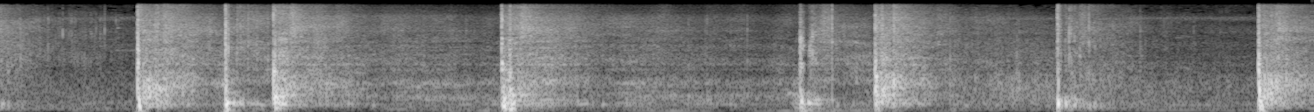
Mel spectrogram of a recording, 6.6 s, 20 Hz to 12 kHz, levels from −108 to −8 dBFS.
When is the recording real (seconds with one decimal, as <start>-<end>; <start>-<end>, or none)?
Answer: 0.0-0.8; 4.8-6.6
